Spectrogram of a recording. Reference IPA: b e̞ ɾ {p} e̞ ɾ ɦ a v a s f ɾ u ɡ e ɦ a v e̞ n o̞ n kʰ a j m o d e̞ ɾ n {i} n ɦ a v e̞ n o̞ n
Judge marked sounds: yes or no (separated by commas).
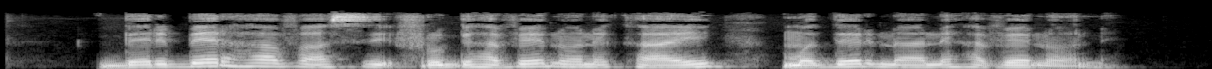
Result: no, no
